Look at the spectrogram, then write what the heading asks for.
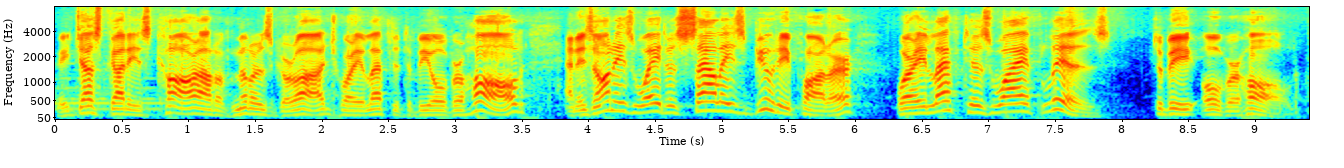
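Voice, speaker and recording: A man's voice: fairly high pitch, sing-song, brisk, bright, forceful tone. A man announcing and narrating a 1940s radio show with a polished, emphatic showman delivery. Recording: vintage 1940s radio recording, music behind. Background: music.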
